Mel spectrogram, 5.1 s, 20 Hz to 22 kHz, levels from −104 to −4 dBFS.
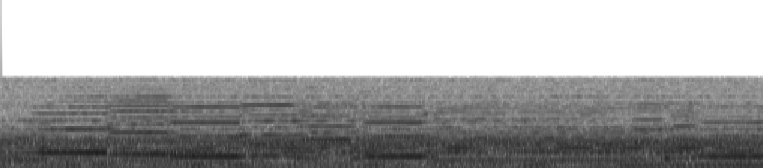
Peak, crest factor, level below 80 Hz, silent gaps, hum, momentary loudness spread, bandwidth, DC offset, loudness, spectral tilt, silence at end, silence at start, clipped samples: -10 dBFS; 12 dB; -36 dBFS; none; none; 4 LU; 4 kHz; 1%; -24 LUFS; -11.5 dB/octave; 0 s; 0 s; under 0.1%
